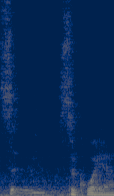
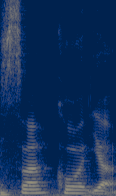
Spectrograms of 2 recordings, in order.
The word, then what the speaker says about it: Sequoia: Sequoia. Sequoia. That's the correct pronunciation. Sequoia.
